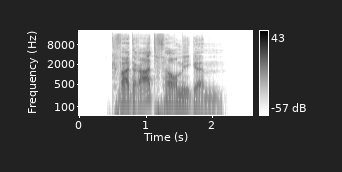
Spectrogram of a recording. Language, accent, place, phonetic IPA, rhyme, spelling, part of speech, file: German, Germany, Berlin, [kvaˈdʁaːtˌfœʁmɪɡəm], -aːtfœʁmɪɡəm, quadratförmigem, adjective, De-quadratförmigem.ogg
- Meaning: strong dative masculine/neuter singular of quadratförmig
